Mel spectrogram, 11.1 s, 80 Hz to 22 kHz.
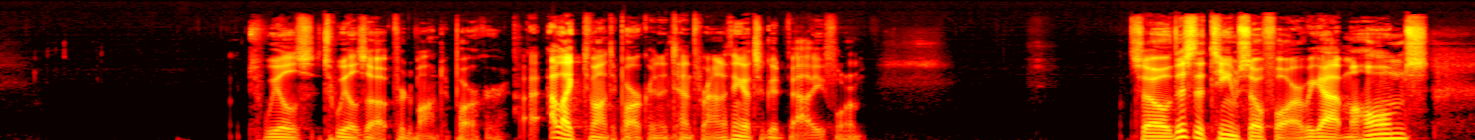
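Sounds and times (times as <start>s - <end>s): person speaking: 1.8s - 6.5s, 8.5s - 10.8s.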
